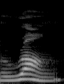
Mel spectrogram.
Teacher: inactions.很简短的一句话，我们首先来看这句话的发音要点。我们来看前半句,in the long run,从长远来看。这半句我们要注意一个单词,run, run, run,这是很多同学容易读错的一个单词。这个词我们要尤其注意元音啊和鼻音嗯的组合。un 再加前面的 r 这个辅音构成 run 很多同学在读这个词的时候呢容易前后鼻音混淆读成 wrong 末尾是后鼻音我们在发 wrong 的时候呢我很明显是舌根部隆起和软腭贴合了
